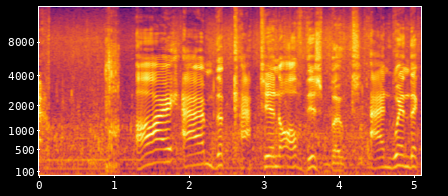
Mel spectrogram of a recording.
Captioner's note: oinks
